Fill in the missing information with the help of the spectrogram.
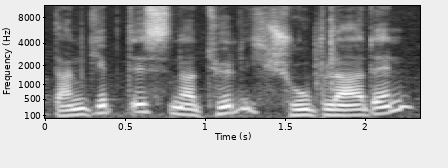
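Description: This clip has a man at medium pitch touring a camper van at a trade fair, recorded from inside the vehicle. He takes his time and thinks aloud, and a slight hiss or hum can be heard.

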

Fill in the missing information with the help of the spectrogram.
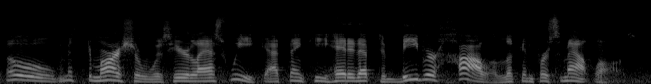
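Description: An actor playing a lazy, evasive deputy in a video game who daydreams of promotion. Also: male voice, on the high side, very animated, unhurried, fairly bright tone, slight background noise, full character voice. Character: lazy, scheming male small-town deputy.

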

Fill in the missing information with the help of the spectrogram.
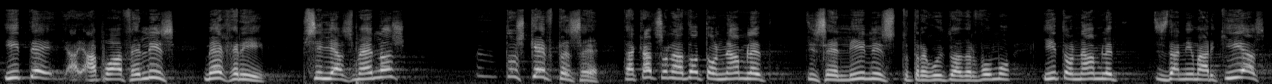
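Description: A man's voice: very high voice, long reverb tail. A man on a talk show panel, arguing indignantly and insisting on finishing his point in a heated studio debate. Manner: indignant, insistent, interrupts to hold the floor.

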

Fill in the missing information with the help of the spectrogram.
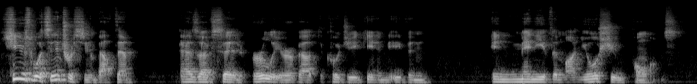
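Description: Man lecturing with lively questions. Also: lowish voice, brisk. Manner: lively, rhetorical questions, emphatic rises. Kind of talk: recorded literature lecture.

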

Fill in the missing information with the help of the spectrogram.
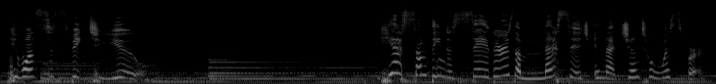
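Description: Woman pastor, high voice, impassioned sermon over clear music, swings loud to soft. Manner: impassioned, swings between loud urgent peaks and soft quiet passages; repeats and restarts phrases while preaching. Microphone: microphone.

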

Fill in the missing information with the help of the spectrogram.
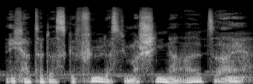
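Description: Very deep, gravelly, husky male narrator. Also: expressive, moderate pace, faint music behind. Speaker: horror story narrator. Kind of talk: scripted horror audiobook narration.

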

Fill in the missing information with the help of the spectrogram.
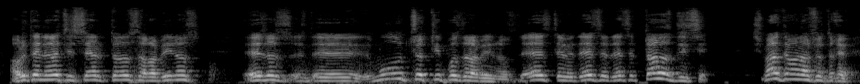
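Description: A man with a rather high, gravelly voice teaches a Talmud class as a rabbi. His delivery is halting. He keeps searching for words and slips Hebrew terms into his explanations. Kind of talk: Torah class.

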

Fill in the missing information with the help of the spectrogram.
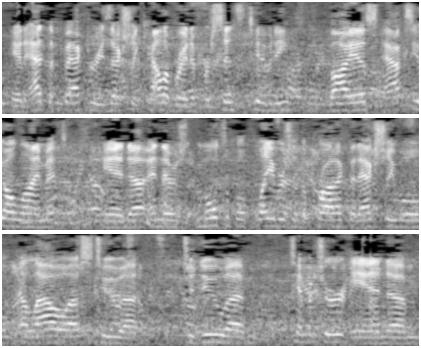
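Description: A man in his thirties delivers a trade show product pitch in a high voice. His intonation stays quite flat, with hesitant pauses as he explains. A loud, busy exhibition hall crowd surrounds him. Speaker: applications engineer giving a product demo. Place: large indoor trade show floor.

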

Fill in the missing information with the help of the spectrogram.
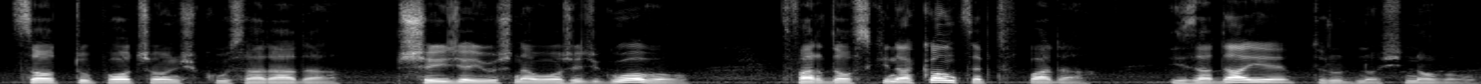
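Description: A man, a local resident, narrating a ballad in a measured, stern way. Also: medium pitch, dark tone. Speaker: resident reader. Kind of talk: poetry narration.

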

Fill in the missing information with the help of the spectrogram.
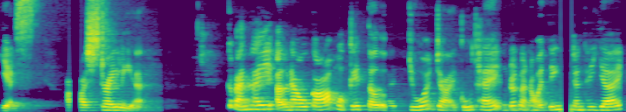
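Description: A woman's voice: a little high, normal speed. A woman teaching an English lesson to a class, explaining and then saying model words with strong stress for students to repeat. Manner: switches between explaining and loud, stressed model words for repetition. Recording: echoey room.

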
